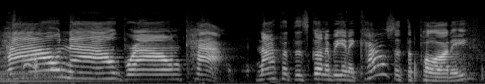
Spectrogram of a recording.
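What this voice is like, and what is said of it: Odd accent dropping the R. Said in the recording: “Your accent, it's so odd ... let's try to capture that elusive letter R”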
